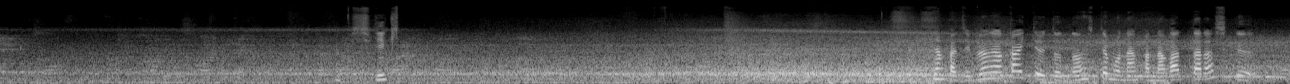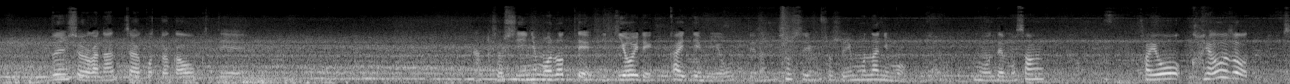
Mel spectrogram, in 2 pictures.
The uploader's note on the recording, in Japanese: 今日は外での録音です。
